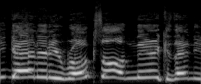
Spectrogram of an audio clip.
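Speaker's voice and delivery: very high, squeaky, scornful parroting voice. Retelling a scene where one man mocks another's line, in a mocking imitation of Whitey. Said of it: "Davey mocks him and goes".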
